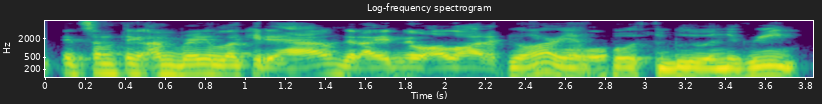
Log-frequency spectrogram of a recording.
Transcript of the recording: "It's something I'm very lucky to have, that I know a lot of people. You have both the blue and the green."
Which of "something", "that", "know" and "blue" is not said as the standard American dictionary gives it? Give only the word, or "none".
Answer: none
